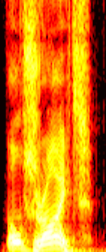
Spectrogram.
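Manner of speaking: eager, pitch leaping up on Ulf's; energetic. A narrator's reading. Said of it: "Bader said energetically".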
